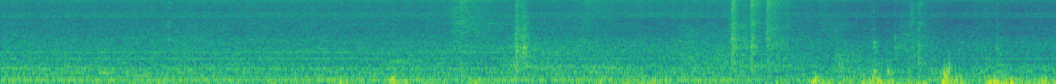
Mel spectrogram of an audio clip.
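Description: Steady machine hum, with a few sharp clicks about halfway through and a run of soft knocks near the end as metal fixture parts are handled on a screen printing machine.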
